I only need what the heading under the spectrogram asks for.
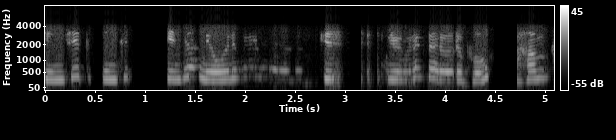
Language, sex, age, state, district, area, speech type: Sanskrit, female, 18-30, Kerala, Ernakulam, urban, conversation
